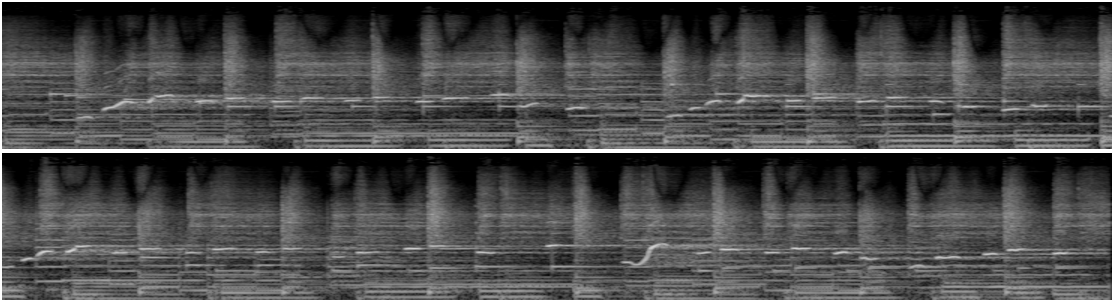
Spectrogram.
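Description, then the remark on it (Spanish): A bright whistled melody with upward slides carries over a steady, bouncy rock and roll band, with bass, drums and chords playing continuously underneath. “Llevo mis manos en la bolsa y voy silbando mi pegajosa fantasía en rock and roll.”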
